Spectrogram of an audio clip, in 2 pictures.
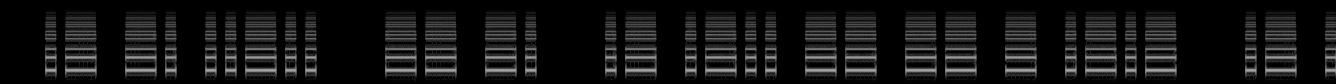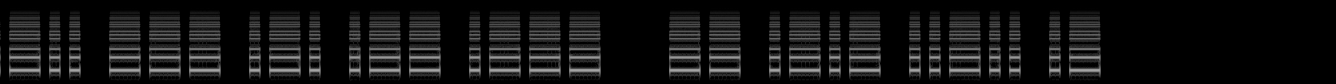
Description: Morse code (Arabic alphabet), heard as electronic beeps, machine-sent, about 12 wpm, 660 Hz. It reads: انه من الممتع الخروج معها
